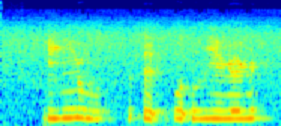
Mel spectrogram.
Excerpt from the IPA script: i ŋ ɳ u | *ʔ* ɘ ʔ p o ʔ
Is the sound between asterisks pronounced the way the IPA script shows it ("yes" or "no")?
yes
